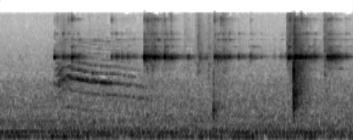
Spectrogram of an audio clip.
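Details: Two-month-old male Domestic Short Hair kitten up for adoption in KL gives one clear, high, drawn-out meow that slides downward, over a constant thin electronic-sounding whine and a few sharp taps.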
